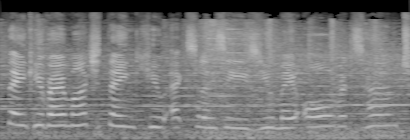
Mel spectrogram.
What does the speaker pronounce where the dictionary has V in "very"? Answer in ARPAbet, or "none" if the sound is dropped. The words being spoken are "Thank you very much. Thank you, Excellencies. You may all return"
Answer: V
